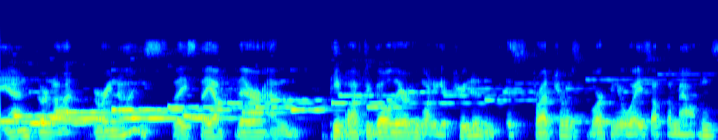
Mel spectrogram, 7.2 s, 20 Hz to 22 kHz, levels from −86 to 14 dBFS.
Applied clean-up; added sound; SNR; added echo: classical method WPE with log-MMSE.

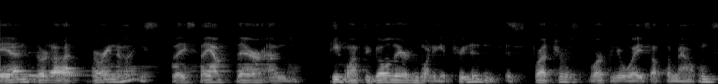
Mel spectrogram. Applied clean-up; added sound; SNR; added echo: neural mask model DeepFilterNet 3.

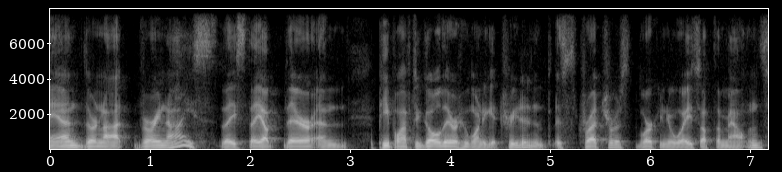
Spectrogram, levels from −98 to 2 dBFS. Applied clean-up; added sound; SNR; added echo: none; none; none; none.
